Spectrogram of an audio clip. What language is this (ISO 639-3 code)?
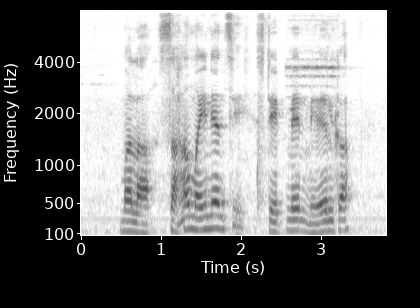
mar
